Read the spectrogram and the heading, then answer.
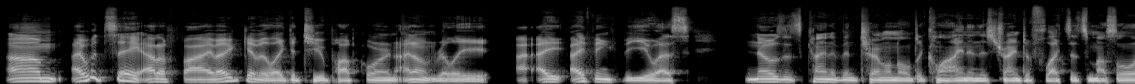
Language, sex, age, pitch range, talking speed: English, male, 20-39, 90-110 Hz, 195 wpm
